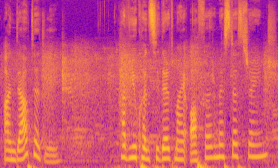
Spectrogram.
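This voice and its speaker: An actress playing a poised, worldly woman with measured, formal speech in a 1940s noir radio drama. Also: fairly high pitch, over music, natural voice. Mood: cool, amused. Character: poised, worldly 1940s female emissary of a scientist.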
